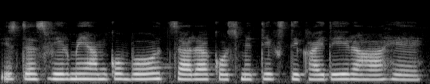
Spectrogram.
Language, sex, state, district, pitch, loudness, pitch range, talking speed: Hindi, female, Arunachal Pradesh, Papum Pare, 240 Hz, -15 LUFS, 230-245 Hz, 155 wpm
